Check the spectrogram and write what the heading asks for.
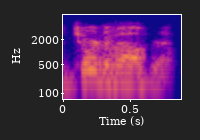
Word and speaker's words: Jordan of Algoran: It's called, the Jordan of Algoran series.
